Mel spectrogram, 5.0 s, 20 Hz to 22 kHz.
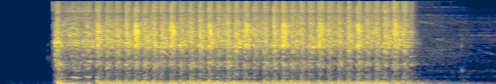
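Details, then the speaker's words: Chevy S10 with 355 small-block V8 after head gasket and roller lifter rebuild, fully charged battery: steady fast cranking about three and a half seconds, never fires; crank no start, starting fluid then tried, spark loss suspected. "so apparently something's not working [Music] things first let's try a little starting fluid if it hits on that we know it's fuel"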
